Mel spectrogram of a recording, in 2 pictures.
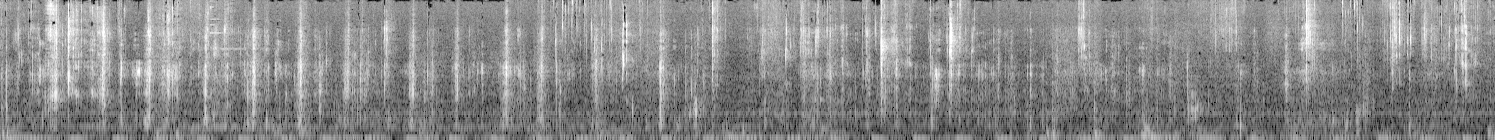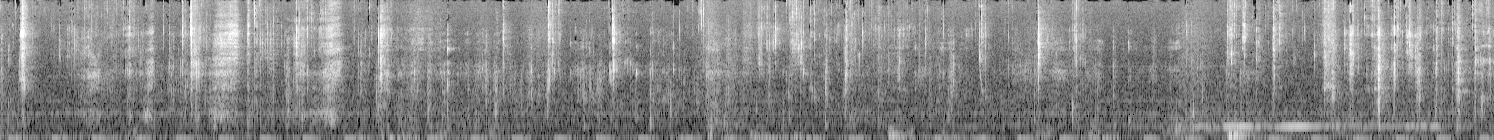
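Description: Close-miked eating: steady chewing and biting with many small clicks and wet mouth noises, as a meal of tomato-sauce jack mackerel, fries, bok choy and rice is eaten.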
